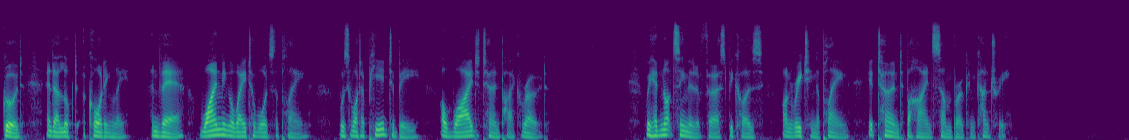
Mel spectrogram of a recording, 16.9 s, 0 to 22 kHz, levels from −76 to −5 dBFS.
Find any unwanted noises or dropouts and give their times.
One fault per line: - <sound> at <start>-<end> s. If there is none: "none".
none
